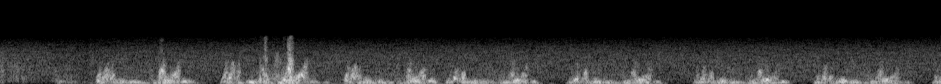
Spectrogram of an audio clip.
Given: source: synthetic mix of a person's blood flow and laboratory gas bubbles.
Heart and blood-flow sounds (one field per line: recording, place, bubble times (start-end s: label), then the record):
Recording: Doppler ultrasound of blood flow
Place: precordium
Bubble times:
2.58-2.96 s: bubbles
From the record:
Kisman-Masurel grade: 212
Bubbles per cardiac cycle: several, 3 to 8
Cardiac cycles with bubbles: 1 to 10%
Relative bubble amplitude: moderate (0.250 to 0.450)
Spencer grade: 1 (occasional bubble signal discernible with the cardiac motion signal, with majority of cardiac periods free of bubbles)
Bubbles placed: anywhere in the cardiac cycle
